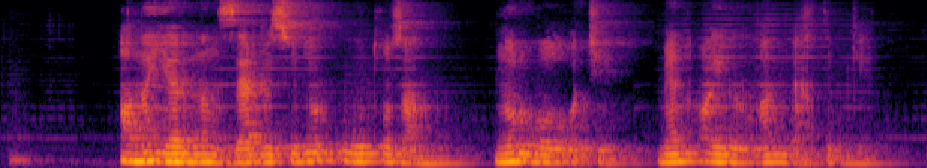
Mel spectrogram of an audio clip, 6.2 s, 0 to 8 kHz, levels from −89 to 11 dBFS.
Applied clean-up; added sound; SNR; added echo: neural separator model SepFormer DNS4.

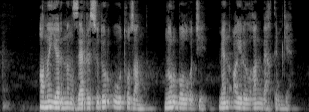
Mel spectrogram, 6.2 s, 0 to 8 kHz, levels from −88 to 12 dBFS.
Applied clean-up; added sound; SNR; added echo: none; none; none; none.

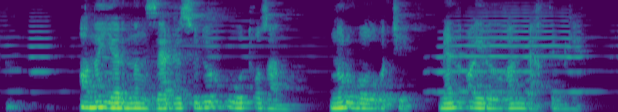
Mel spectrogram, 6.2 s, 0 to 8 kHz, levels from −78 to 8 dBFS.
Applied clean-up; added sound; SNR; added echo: classical method WPE with log-MMSE.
